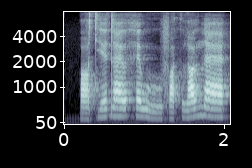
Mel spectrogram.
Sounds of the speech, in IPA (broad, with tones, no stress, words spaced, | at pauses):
ɑ˩tʲɛ˧˥dæ˧˥ə̯ hɛ˧wuː˩fɑ˩˧k ðɑ˧˥ʊ̯ næ˥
